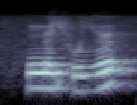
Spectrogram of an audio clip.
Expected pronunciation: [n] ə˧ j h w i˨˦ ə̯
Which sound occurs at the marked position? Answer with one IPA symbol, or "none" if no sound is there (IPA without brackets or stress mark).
n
